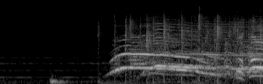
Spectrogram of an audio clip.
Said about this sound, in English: There is a large coliseum built into this encampment, and inside you hear the sound of raucous applause.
